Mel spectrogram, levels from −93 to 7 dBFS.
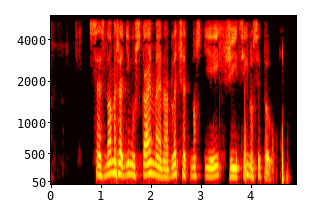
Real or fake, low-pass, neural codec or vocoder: real; 5.4 kHz; none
